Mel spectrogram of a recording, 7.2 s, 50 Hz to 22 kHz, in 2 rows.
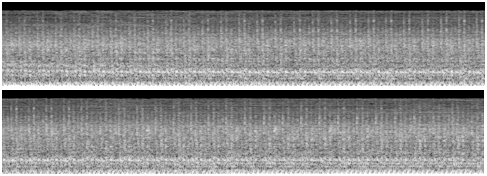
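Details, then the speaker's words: GMC Yukon Denali 6.2L LS V8 with DOD, just reassembled, driver valve cover off, cold day: fast light ticking over even idle, about four ticks a second; front and rear DOD lifters not pumping oil to pushrods, unoiled lifters. "those front two rockers there's no oil coming under the the push rods and the back one is also not pushing any oil out"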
